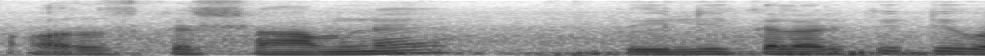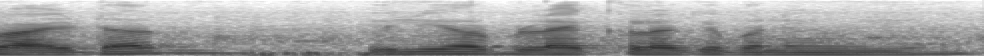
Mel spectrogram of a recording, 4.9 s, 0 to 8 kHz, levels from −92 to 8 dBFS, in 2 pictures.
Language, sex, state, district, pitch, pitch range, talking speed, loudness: Hindi, male, Uttar Pradesh, Lucknow, 125 Hz, 115-135 Hz, 185 wpm, -19 LUFS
